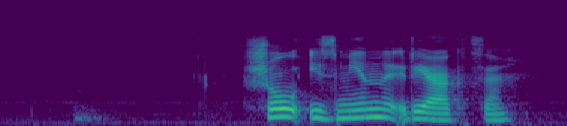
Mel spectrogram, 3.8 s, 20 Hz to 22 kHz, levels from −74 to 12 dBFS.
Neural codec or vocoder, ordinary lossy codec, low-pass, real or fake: none; none; none; real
